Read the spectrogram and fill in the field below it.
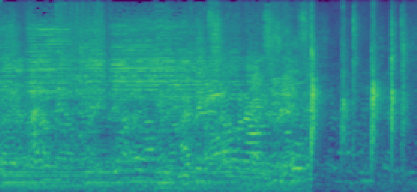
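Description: An acoustic guitar is strummed.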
